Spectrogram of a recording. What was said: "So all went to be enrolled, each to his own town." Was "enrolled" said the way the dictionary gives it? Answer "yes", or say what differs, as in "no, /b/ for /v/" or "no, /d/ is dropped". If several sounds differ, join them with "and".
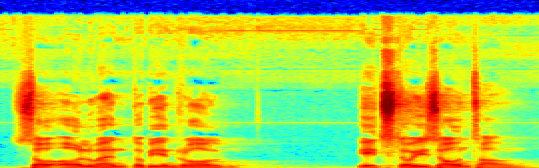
yes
